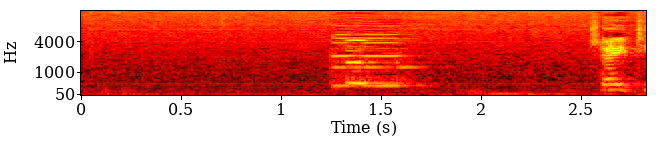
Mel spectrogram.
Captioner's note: bell ringing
